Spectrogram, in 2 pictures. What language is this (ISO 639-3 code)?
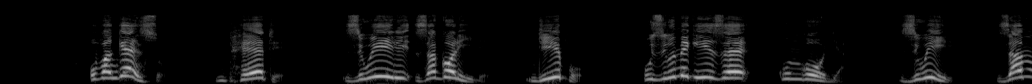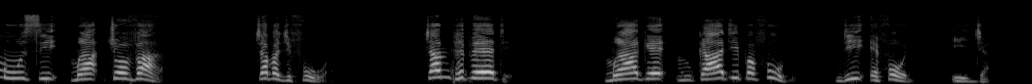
nya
